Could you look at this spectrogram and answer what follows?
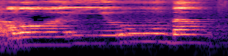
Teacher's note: Dia ujungnya saja, bukan seluruh bagian lidah kita yang bergetar. Ujungnya saja. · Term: takrir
